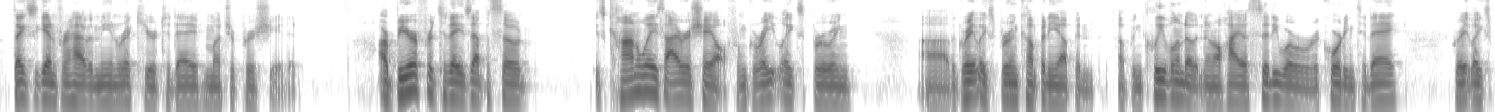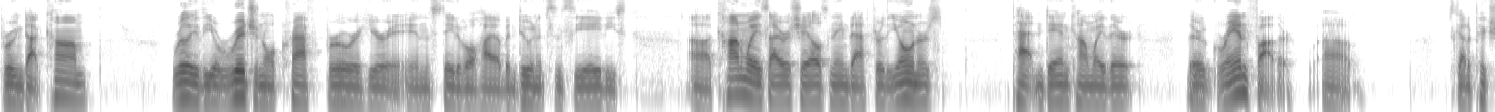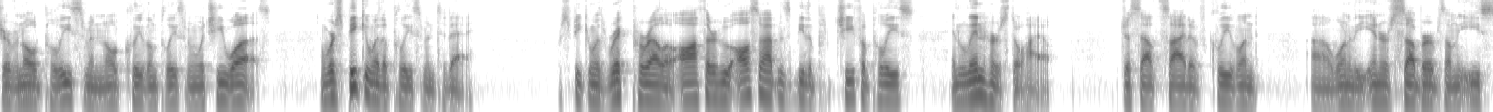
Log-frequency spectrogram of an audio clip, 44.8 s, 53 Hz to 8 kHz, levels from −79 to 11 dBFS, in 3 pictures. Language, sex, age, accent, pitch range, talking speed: English, male, 30-49, American, 85-105 Hz, 175 wpm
